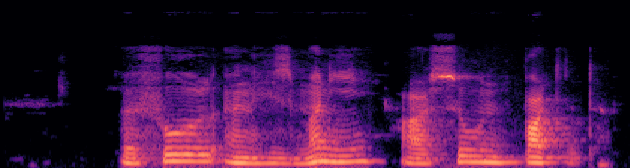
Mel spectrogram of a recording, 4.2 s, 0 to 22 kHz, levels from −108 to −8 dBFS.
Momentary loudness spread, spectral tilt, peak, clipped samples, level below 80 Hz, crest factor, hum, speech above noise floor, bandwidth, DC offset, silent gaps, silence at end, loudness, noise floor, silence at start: 8 LU; -7.5 dB/octave; -14 dBFS; under 0.1%; -66 dBFS; 20 dB; none; 44 dB; 7.2 kHz; under 0.1%; none; 0.15 s; -34 LUFS; -76 dBFS; 0.8 s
